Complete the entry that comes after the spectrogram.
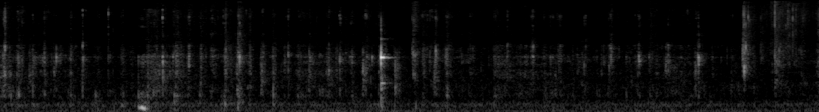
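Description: Close-miked chewing of fried chicken: small wet mouth clicks and crackles. About four seconds in comes a single sharp clink that rings briefly, and near the end a few crisp crunches as she takes another bite.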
